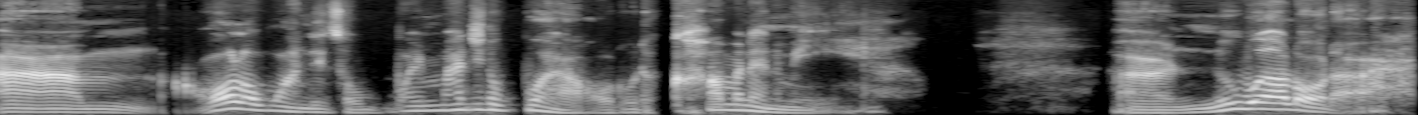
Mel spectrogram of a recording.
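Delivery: put-on low, deep, slow old-man voice. Recalling a president's words, doing a Bush Senior impression.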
